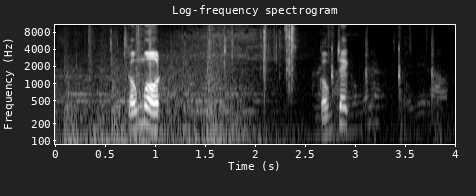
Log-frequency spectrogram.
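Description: A gun's magazine clicks as it is reloaded.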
